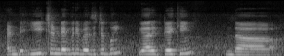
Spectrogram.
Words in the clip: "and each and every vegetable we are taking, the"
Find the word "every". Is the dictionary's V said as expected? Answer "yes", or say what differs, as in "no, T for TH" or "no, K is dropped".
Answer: yes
